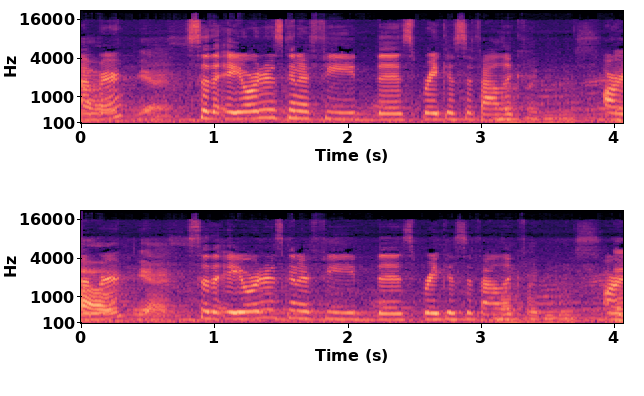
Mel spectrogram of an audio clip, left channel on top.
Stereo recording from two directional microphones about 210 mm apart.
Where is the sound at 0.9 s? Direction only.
50° left (ahead or behind).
